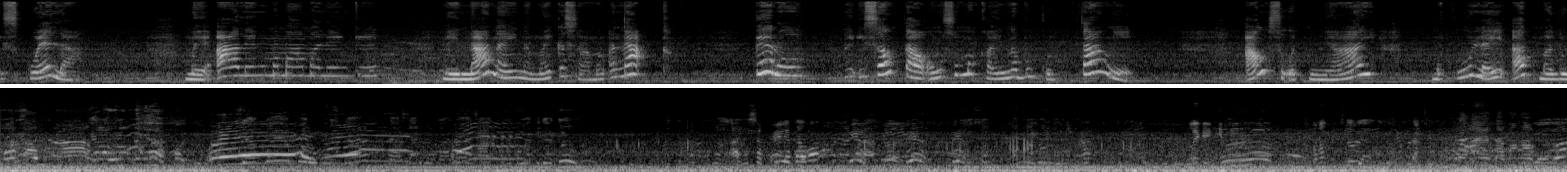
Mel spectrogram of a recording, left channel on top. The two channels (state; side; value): different; both; correlation 0.00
